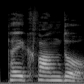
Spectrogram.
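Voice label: "taekvando", Azerbaijani; Orfoqrafiya Lüğəti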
